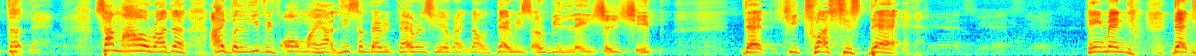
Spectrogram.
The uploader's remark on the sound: Preached at Deep Calleth Deep Conference 2023, 7 December Evening Service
